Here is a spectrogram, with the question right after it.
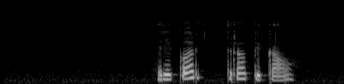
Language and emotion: Russian, neutral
